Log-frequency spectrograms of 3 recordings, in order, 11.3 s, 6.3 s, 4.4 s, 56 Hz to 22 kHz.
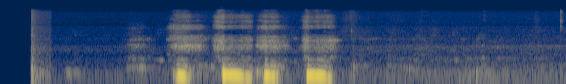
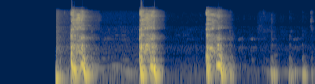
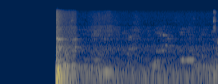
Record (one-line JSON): {"exhalation_length": "11.3 s", "exhalation_amplitude": 20319, "exhalation_signal_mean_std_ratio": 0.37, "three_cough_length": "6.3 s", "three_cough_amplitude": 26028, "three_cough_signal_mean_std_ratio": 0.39, "cough_length": "4.4 s", "cough_amplitude": 8462, "cough_signal_mean_std_ratio": 0.25, "survey_phase": "beta (2021-08-13 to 2022-03-07)", "age": "45-64", "gender": "Male", "wearing_mask": "No", "symptom_none": true, "smoker_status": "Never smoked", "respiratory_condition_asthma": false, "respiratory_condition_other": false, "recruitment_source": "REACT", "submission_delay": "3 days", "covid_test_result": "Negative", "covid_test_method": "RT-qPCR"}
